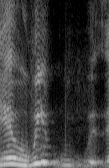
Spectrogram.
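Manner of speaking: high flustered Elmo. Retold or imitated. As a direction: stammer it out as the puppet. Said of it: "he's like".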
